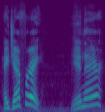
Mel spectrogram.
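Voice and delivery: put-on high, loud sing-out to a kid; dad calling in. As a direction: call out to your kid through the door. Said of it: "what to be the dad just pop his head in and goes".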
